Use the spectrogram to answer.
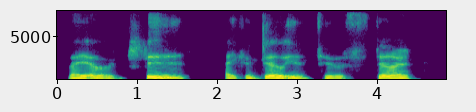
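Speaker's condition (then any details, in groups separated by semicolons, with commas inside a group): Dystonia; affects walking and speech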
